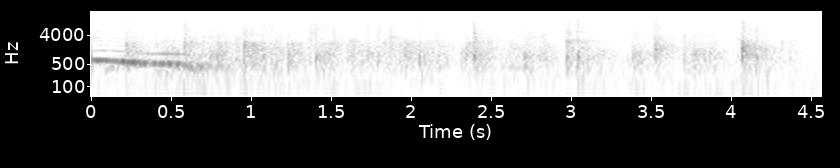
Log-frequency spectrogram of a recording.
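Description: An audience applauds a volunteer called up to help with a card trick, a scattered round of clapping that holds at moderate level and tapers off, with a short whistle-like tone at the start.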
